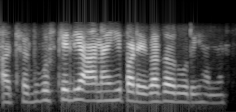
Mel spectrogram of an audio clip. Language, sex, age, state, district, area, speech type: Urdu, female, 30-45, Delhi, North East Delhi, urban, conversation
